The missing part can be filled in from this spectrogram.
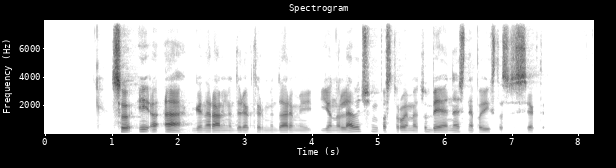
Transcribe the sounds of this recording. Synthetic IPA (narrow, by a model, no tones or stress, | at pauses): sʊʔiʔɐʔæɡʲɛnʲɛɾɑːlʲɪnʲɛd̪ʲɪɾʲɛkt̪ɔɾʲʊmʲɪd̪ɑːɾʲemʲɪjɛnʊlʲæːʋʲɪt͡ʃʲɛmʲpɐst̪ɐɾoɔːjumʲɛt̪ʊbʲeːɛnʲɛsnʲɛpɐʋʲiːkst̪ɐsʊ̥sʲɪɪ̥sʲiɛkʲt̪ʲɪ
